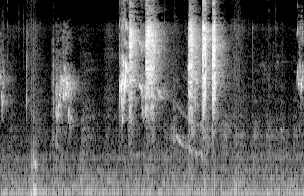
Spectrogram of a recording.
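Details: Budgerigars chirping: bursts of harsh, scratchy high chirps and squawks clustered around the second and third seconds, with a quieter warbled note early on and short silent gaps between.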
